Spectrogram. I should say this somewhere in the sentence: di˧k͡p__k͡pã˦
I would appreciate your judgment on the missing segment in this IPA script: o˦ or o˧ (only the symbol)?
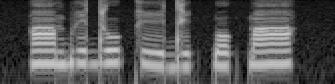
o˧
